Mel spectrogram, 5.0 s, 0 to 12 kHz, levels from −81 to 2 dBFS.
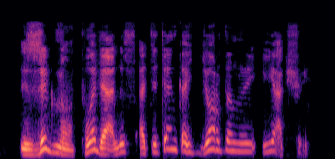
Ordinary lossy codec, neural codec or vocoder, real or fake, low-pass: AAC, 32 kbps; codec, 16 kHz, 4 kbps, FunCodec, trained on LibriTTS, 50 frames a second; fake; 7.2 kHz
